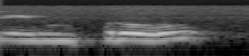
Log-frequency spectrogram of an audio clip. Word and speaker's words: improve: So just like inspire, again in improve, the stress is on the second syllable because both of them are verbs, right?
